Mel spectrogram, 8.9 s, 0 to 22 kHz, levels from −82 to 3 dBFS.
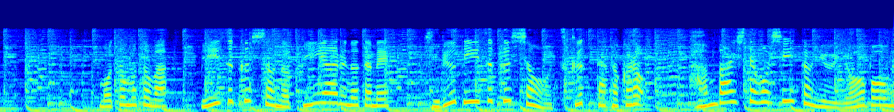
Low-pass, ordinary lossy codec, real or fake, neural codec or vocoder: none; none; real; none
